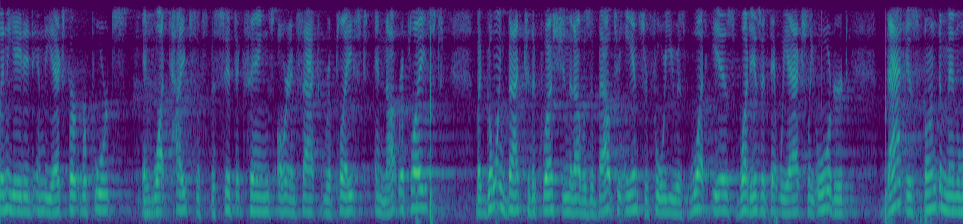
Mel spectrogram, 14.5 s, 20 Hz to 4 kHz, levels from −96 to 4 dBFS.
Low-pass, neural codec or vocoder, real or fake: 3.6 kHz; none; real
